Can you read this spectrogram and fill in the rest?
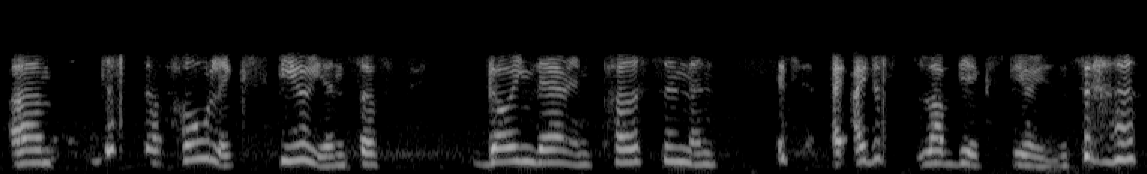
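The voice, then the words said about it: Indian-accented English. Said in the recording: “that doesn't sound like any Charles County accent that I know of ... I'm originally from India.”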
